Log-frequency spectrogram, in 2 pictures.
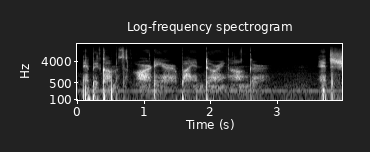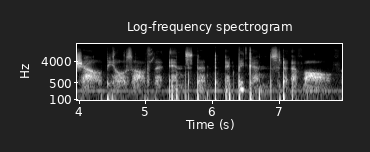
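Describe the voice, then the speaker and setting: A woman whispering as she reads short reference entries aloud in an ASMR style. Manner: whispering, slow and deliberate. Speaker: ASMR creator reading aloud.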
